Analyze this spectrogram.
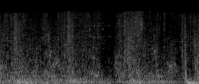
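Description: A pickaxe chops repeatedly at ice.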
